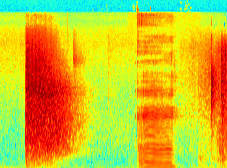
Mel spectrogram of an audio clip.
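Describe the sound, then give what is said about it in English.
A gunshot in a film: one loud, sharp blast with a long, hissing decay, followed after a pause by a brief, strongly voiced sound. “Oh, he's just shot himself.”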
